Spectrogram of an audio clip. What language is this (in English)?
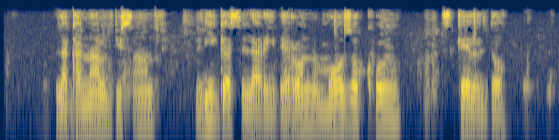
Esperanto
